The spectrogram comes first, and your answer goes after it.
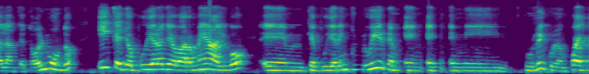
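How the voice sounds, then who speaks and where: The speaker is a woman with a fairly high pitch and ordinary pitch variation. Her voice is somewhat breathy. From Venezuela. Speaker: news reporter and marketing communications manager. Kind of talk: interview answer.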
